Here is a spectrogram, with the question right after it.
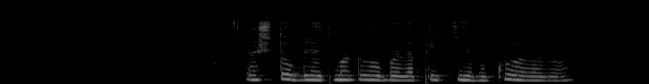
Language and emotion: Russian, angry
